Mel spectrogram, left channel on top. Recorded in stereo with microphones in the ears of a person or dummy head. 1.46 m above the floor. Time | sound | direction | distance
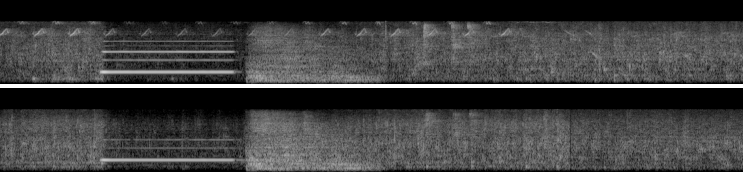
1.0 | a flute | 55° left (ahead or behind) | 0.6 m
2.5 | a gunshot | 50° right (ahead or behind) | 1.9 m
4.2 | a rattle | 80° left | 3 m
